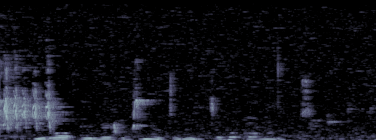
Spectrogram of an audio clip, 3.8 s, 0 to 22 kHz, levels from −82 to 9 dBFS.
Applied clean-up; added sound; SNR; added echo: classical method Wiener filter.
